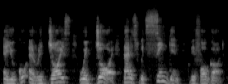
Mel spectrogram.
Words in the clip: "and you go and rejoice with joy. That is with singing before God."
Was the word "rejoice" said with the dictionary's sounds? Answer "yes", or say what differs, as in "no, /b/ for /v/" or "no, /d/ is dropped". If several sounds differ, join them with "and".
yes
